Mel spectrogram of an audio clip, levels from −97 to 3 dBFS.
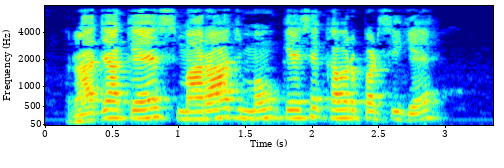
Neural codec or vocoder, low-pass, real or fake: none; 7.2 kHz; real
